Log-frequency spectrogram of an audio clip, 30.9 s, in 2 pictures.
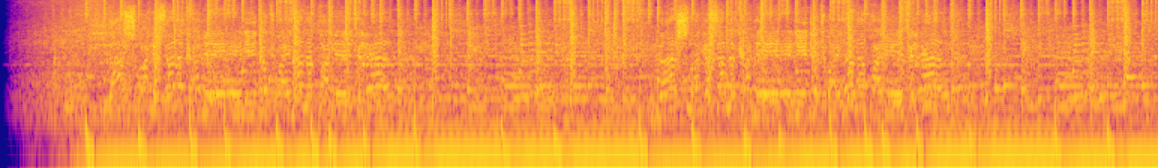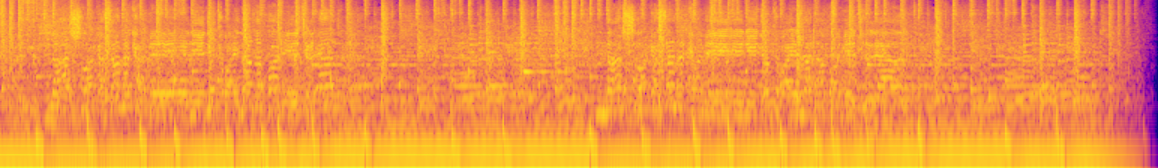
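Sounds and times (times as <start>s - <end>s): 
phonk music: 0.4s - 30.8s.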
